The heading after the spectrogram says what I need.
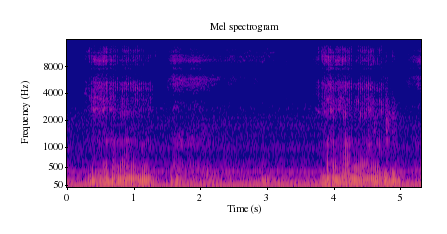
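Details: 14-year-old Labrador snoring: two long, low rattling snores a few seconds apart over steady room hum. Ordinary snoring.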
